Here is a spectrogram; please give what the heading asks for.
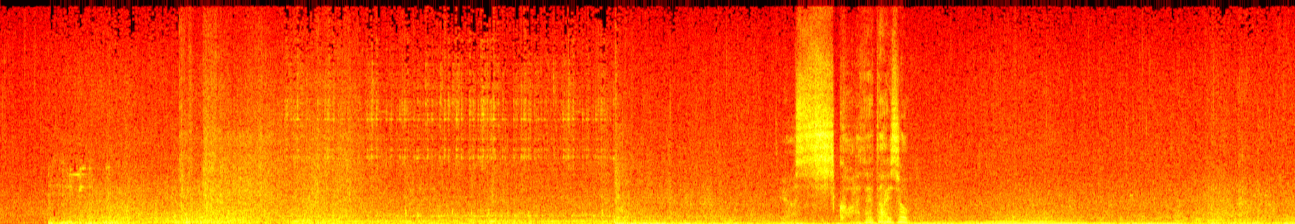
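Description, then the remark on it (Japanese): A rainstorm at sea around a ship as the weather suddenly turns: steady heavy rain and a low rumble of rough water, broken midway by a loud, sharp thunder crack, while a voice speaks briefly. “なんだ、急に天気が崩れた。”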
